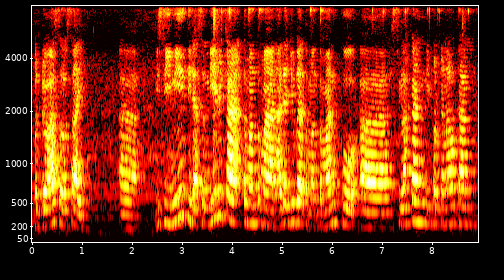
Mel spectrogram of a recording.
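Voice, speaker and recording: A young woman guides a group therapy role-play, explaining rules step by step. She often pauses and hesitates between phrases. The sound is distant and reverberant, with faint noise behind. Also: a little high. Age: young adult. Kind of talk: guiding a role-play session.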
